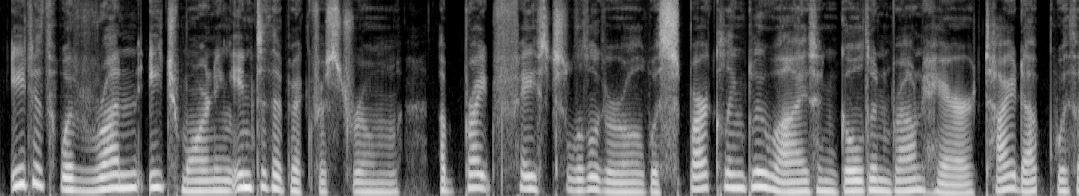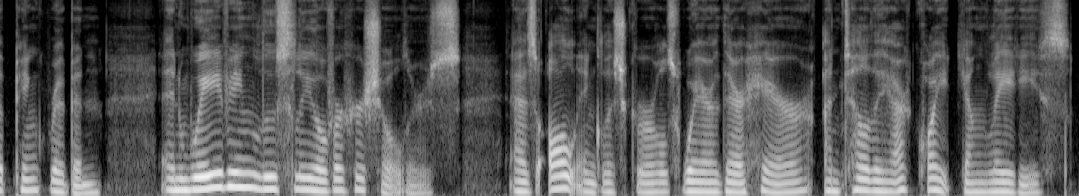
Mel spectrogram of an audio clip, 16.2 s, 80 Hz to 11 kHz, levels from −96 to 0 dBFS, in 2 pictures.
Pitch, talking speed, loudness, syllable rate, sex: 180 Hz, 170 wpm, -18 LUFS, 4.5 syllables/s, female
